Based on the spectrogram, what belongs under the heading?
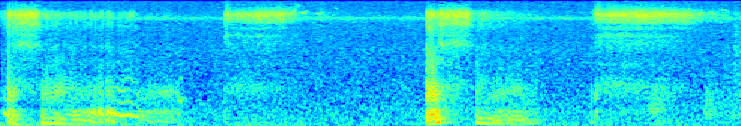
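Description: Soft, rhythmic whistling snores with each breath, about three cycles in six seconds; normal snoring in a sleeping cat.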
